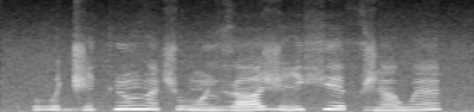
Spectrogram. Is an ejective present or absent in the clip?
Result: absent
